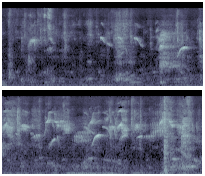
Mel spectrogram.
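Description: Small birds chirping, many short quick chirps repeating, over light clicks of eating from steel plates, with a louder knock about seven seconds in.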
